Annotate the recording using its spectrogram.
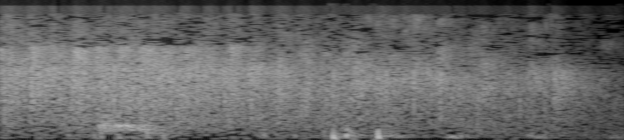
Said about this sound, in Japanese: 皆さん拍手を持ってお迎えください。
